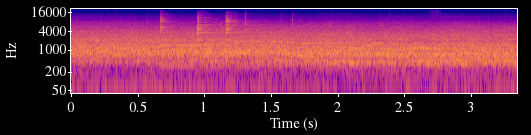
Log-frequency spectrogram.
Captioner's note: bell rings; audience booing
